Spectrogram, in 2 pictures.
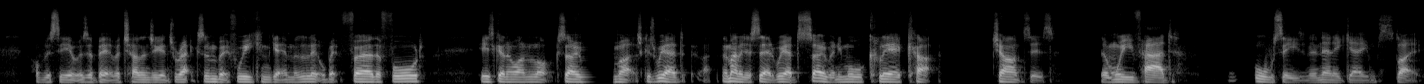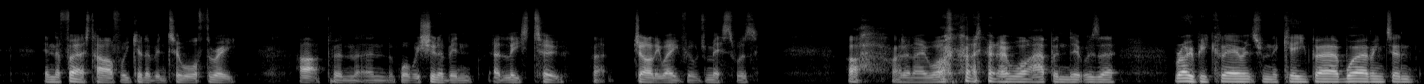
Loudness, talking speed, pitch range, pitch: -28 LUFS, 205 wpm, 110-130 Hz, 120 Hz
